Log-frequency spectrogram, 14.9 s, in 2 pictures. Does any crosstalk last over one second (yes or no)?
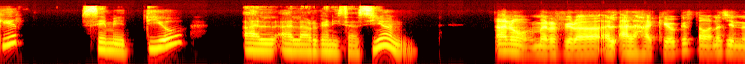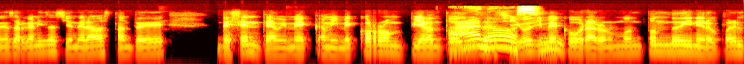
yes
